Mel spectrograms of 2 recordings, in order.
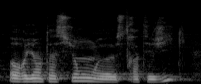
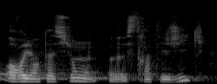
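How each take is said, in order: Both takes have the same delivery.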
